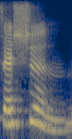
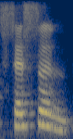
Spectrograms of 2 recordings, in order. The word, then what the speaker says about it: session: Rakesh, one thing, most of your pronunciations do not have sh. All right, it is a major issue. Like I spoke to you for a while, so it is session, not session.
